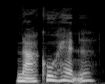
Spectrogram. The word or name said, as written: narkohandel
